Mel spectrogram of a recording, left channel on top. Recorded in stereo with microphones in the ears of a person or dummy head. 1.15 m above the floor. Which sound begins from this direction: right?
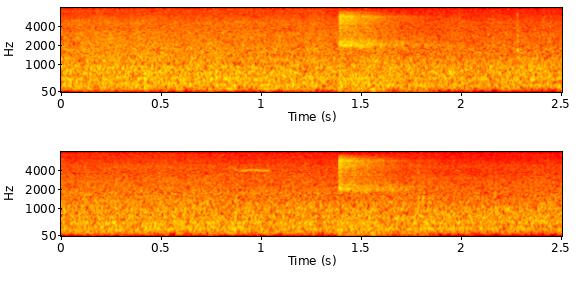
A finger snap, at 1.4 s.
